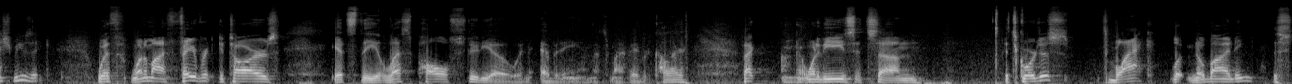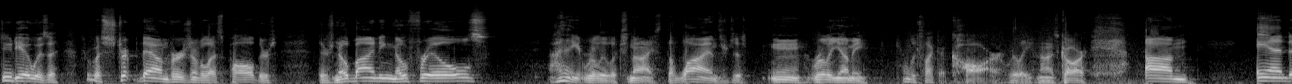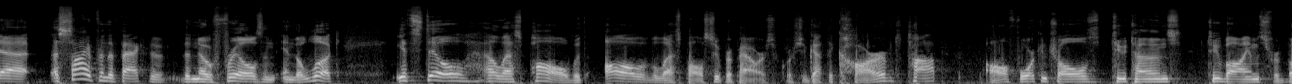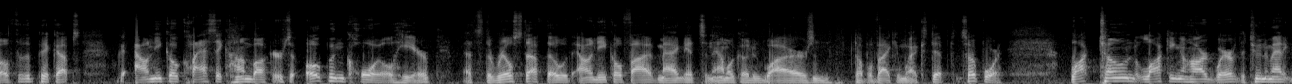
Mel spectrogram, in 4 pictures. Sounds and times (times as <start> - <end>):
Speech: 0.0 - 9.3, 10.0 - 23.8, 24.4 - 24.9, 25.5 - 48.8, 49.4 - 51.6.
